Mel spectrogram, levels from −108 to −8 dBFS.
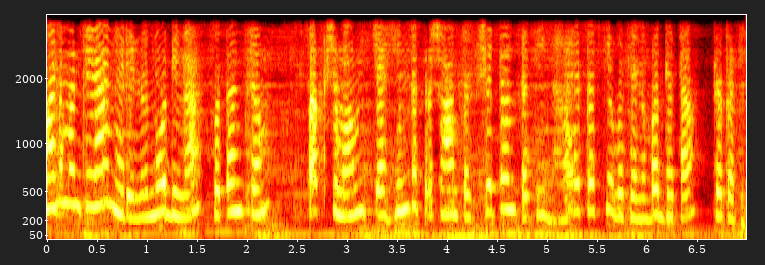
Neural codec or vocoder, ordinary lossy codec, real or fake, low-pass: codec, 32 kHz, 1.9 kbps, SNAC; none; fake; 3.6 kHz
